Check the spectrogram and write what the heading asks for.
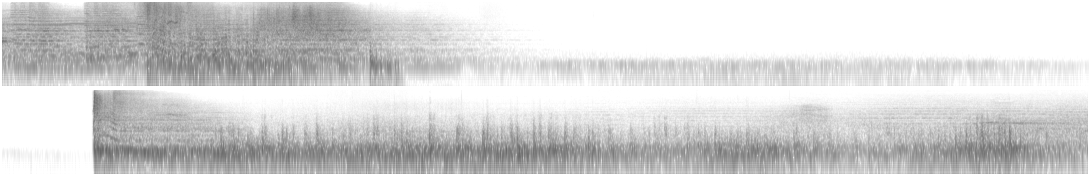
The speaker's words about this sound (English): We start with an exploding lightsaber and immediately cut to a starship flying at light speed through an entire fleet and a giant starship. And we get maybe the biggest explosion ever in Star Wars ever.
